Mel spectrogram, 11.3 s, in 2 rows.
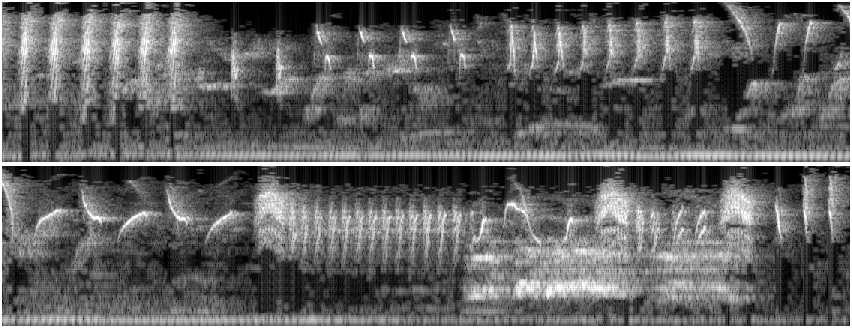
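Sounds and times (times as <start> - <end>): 
long-tailed shrike singing: 0.0 - 11.2.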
